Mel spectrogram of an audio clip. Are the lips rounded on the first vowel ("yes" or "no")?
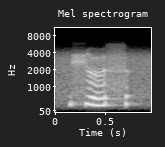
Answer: yes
